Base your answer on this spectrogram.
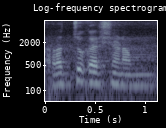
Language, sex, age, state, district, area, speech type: Sanskrit, male, 18-30, Karnataka, Yadgir, urban, spontaneous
